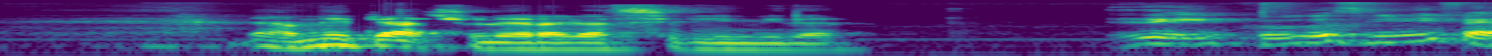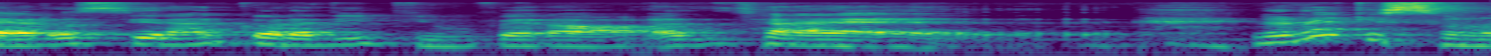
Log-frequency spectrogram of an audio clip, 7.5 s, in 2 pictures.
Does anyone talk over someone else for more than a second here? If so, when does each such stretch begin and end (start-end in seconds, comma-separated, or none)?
none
